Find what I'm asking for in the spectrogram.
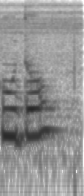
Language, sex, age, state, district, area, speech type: Hindi, female, 18-30, Madhya Pradesh, Chhindwara, urban, read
